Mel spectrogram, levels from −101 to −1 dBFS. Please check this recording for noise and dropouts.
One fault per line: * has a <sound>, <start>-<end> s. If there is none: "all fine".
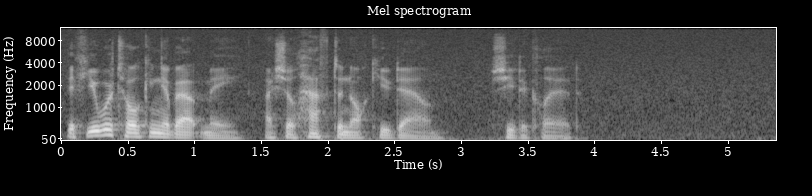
all fine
